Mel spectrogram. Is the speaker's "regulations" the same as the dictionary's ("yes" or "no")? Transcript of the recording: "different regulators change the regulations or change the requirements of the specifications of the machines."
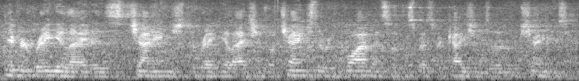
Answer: yes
